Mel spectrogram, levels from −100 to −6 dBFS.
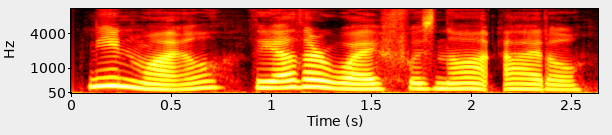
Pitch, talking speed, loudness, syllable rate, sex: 220 Hz, 160 wpm, -16 LUFS, 4.8 syllables/s, female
